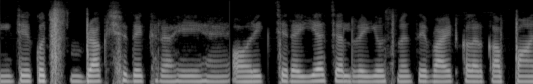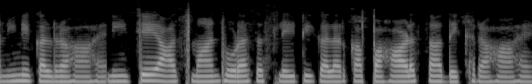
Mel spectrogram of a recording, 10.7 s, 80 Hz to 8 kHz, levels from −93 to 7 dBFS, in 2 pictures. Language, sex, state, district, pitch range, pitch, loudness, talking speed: Hindi, female, Uttar Pradesh, Gorakhpur, 180-190 Hz, 185 Hz, -32 LUFS, 185 wpm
